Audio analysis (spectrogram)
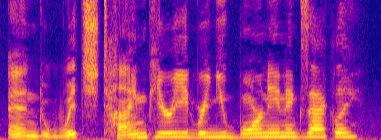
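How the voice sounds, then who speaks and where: A woman voicing a sarcastic, long-suffering high school boy who comments dryly on events in an anime fan dub. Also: lively intonation, normal speed, lightly acted. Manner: dry, sarcastic, exasperated. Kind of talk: anime fan dub acting and inner monologue. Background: loud music.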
